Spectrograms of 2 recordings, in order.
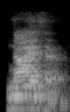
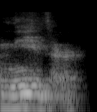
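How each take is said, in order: First: "Neither" with an eye vowel, NYE-ther; NYE-ther pronunciation. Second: "neither" with a long ee, NEE-ther; NEE-ther pronunciation. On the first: Coach correcting a student, "Neither" modelled as NYE-ther. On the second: Coach showing the pronunciation to reject, "neither" as NEE-ther. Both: Shown as a demonstration. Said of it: "if you can't pronounce it properly".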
